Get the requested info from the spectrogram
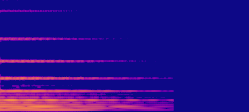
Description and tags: Simple Ding
created for a film where we restarted the scene whenever you heard the ding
